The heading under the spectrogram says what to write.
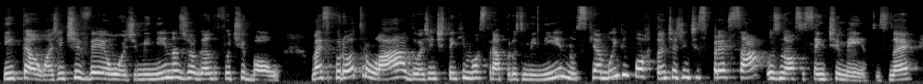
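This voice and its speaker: A Brazilian Portuguese woman speaks as an interview guest. Her voice sits high, and she explains her points in an earnest, structured way, often adding a questioning tag. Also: normal speed, few pauses, a little mellow. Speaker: guest, workplace parenthood consultant. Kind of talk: interview answers.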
